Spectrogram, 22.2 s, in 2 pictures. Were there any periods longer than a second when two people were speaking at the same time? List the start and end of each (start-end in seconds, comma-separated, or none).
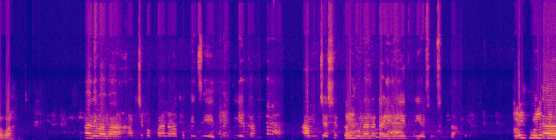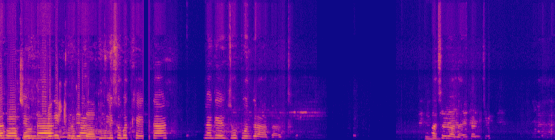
10.6-13.2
